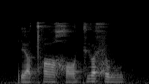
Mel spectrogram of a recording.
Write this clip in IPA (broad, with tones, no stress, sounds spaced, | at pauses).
ɾʲ ɑ˩˧ t̪ʰ ɑ˧˩ χ ɔ˩˧ kʲ o˥ ħ u˩˧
